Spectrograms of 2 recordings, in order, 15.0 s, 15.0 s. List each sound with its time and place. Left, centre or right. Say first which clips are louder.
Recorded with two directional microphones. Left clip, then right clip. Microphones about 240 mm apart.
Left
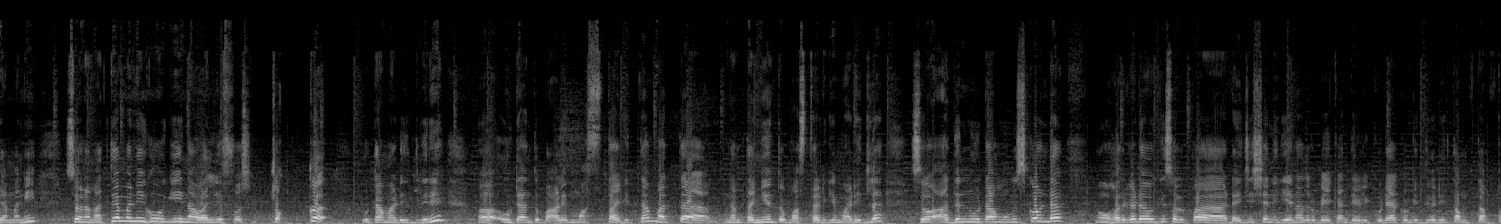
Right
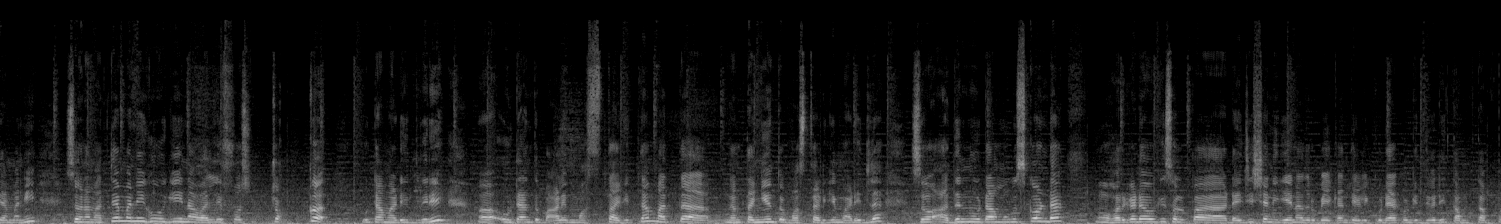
0.0 s a woman's voice: left 4 dB; centre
